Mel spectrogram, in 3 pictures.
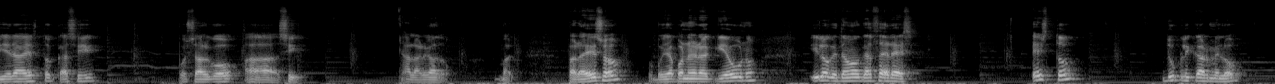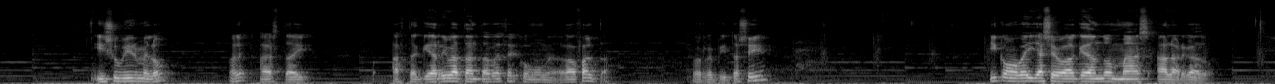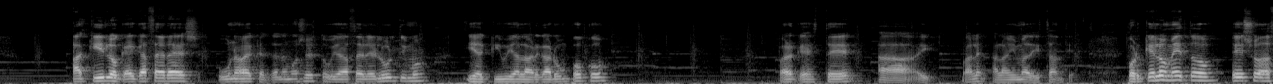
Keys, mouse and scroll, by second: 8.1 z, 9.5 Tab, 11.3 shift+d, 18.8-21.2 typing, 29.0 shift+r, 30.3 middle click.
